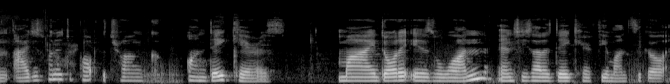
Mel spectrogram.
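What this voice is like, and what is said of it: Australian accent. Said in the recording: “I'm a fan from Australia, if you can't hear by the accent. ... We can hear it.”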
